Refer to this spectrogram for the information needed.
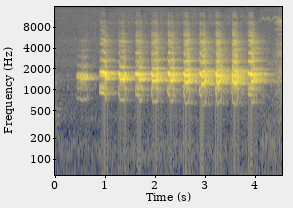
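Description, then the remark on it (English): A friction pot call, worked with a circular motion, plays a basic turkey yelp: a steady run of about ten raspy, evenly spaced notes, fairly loud, with no talking over it. “show us the basic Yelp. Basic Yelp, making a circular circular motion motion, and that cadence.”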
